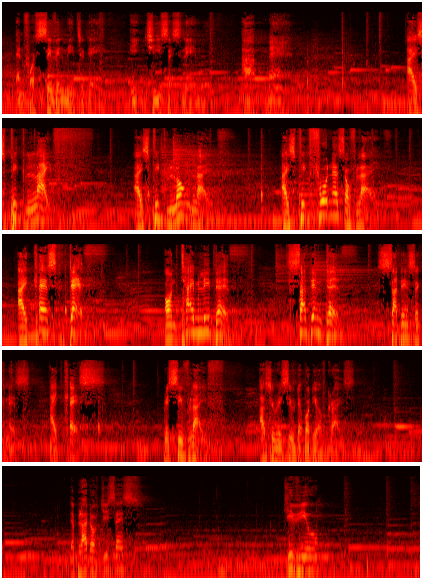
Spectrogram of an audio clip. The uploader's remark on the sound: Preached at the Doxa Service 14052023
